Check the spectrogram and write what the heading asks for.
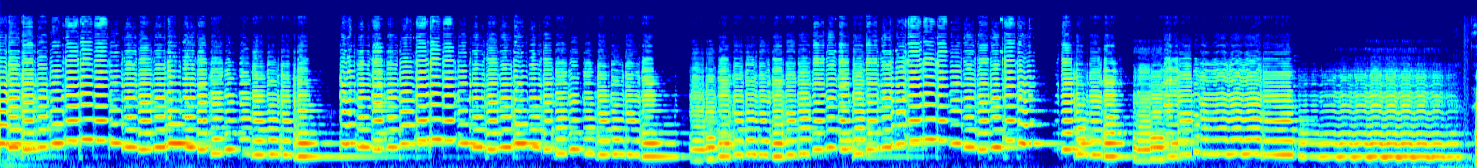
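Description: Solo violin played with a bow: a lively melody of short, quickly changing notes with a few brief pauses, ending on a long held note with vibrato.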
